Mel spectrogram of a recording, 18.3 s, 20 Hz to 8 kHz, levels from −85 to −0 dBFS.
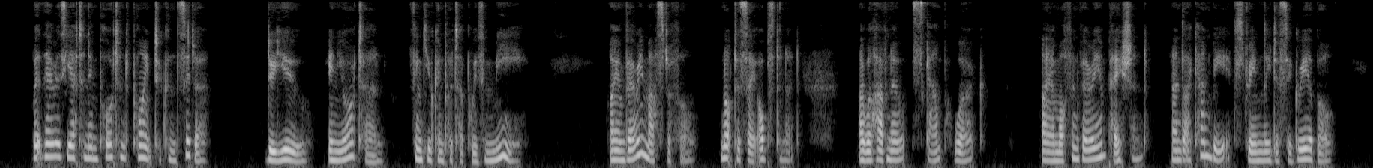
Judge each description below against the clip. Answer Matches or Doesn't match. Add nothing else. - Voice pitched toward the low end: Doesn't match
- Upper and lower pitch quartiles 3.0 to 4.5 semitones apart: Matches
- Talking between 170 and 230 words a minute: Doesn't match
